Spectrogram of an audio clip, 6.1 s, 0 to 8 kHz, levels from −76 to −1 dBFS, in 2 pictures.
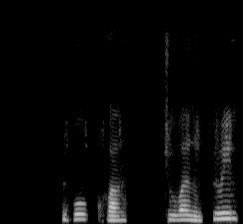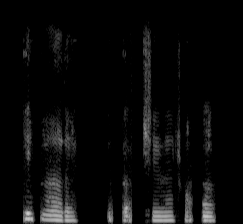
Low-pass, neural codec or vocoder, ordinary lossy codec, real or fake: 7.2 kHz; codec, 24 kHz, 0.9 kbps, WavTokenizer, medium music audio release; Opus, 24 kbps; fake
